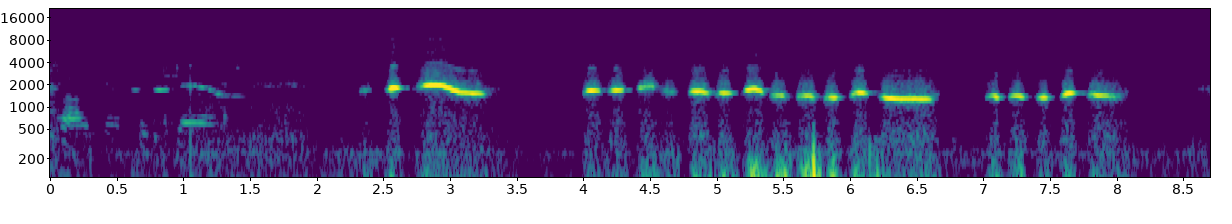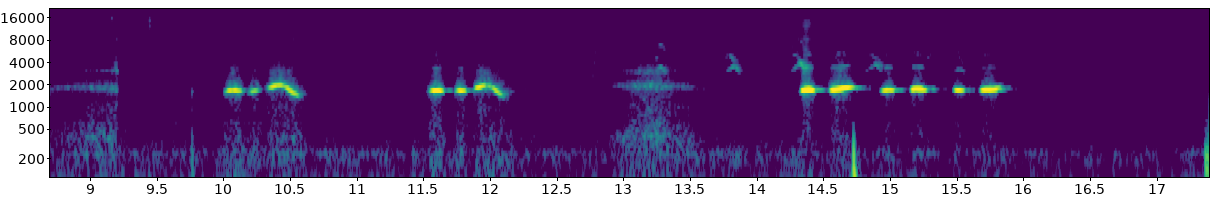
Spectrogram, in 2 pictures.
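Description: Ayam Cemani chick hatching from its egg, giving repeated high, thin peeps in short clustered bursts with pauses between them, fairly clear above a quiet background with faint low rustling.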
